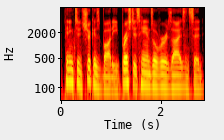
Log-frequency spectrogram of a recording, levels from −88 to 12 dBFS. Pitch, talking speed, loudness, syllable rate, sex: 105 Hz, 250 wpm, -19 LUFS, 6.3 syllables/s, male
